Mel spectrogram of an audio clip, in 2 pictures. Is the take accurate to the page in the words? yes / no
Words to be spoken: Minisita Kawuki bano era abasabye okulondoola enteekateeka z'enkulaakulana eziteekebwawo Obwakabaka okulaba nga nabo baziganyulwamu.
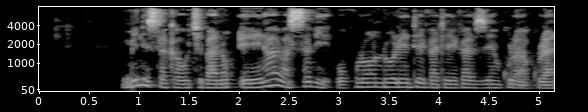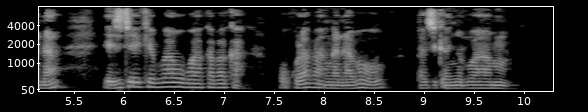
yes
